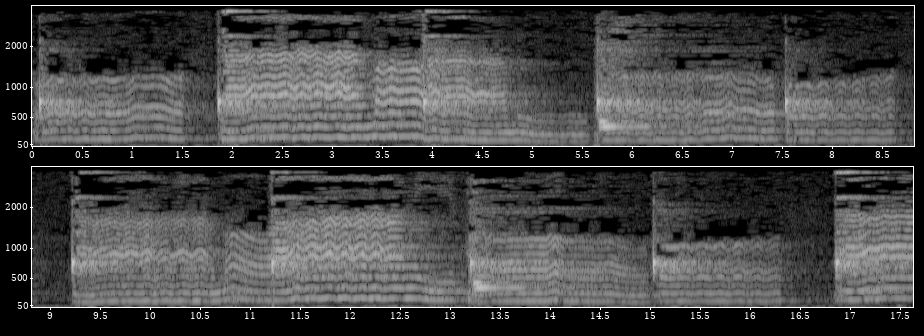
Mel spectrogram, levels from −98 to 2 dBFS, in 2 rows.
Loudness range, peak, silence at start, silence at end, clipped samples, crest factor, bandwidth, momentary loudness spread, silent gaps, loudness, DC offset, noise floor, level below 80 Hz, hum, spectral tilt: 7 LU; -16 dBFS; 0 s; 0 s; under 0.1%; 18 dB; 3.9 kHz; 15 LU; none; -34 LUFS; under 0.1%; -62 dBFS; -74 dBFS; none; -3.5 dB/octave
